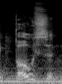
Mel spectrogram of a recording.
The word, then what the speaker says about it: boatswain: Hoffman, the boatswain. What is... it'd be bosun normally, but I'm guessing that's not how you pronounce it in Deutsch.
